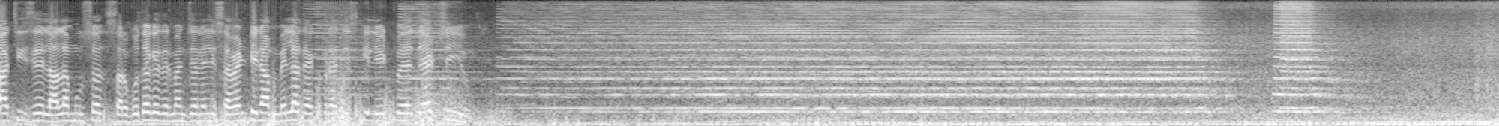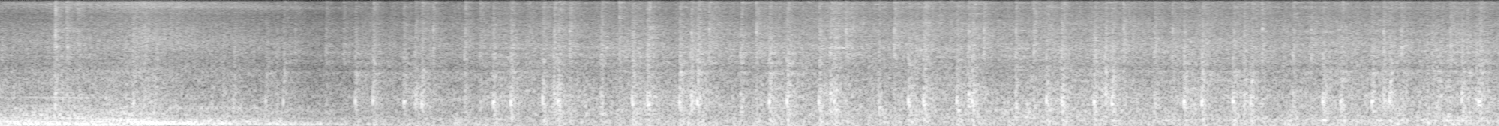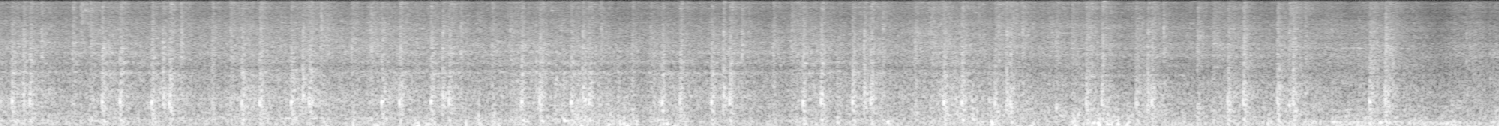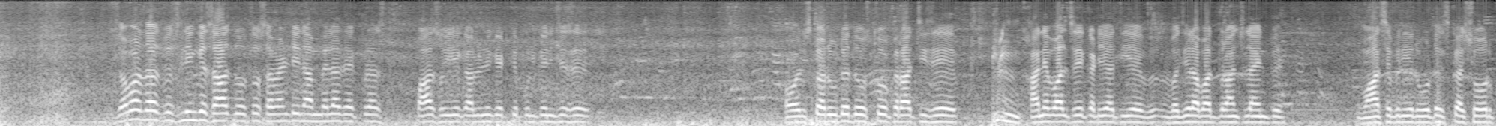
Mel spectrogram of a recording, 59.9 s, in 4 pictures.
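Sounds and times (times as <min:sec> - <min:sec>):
locomotive engine rumbling: 0:00.0 - 0:59.9
locomotive horn: 0:03.1 - 0:13.7
clickety-clack of train wheels: 0:14.8 - 0:45.8.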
